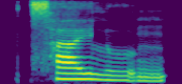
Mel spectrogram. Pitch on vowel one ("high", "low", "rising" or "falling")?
high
